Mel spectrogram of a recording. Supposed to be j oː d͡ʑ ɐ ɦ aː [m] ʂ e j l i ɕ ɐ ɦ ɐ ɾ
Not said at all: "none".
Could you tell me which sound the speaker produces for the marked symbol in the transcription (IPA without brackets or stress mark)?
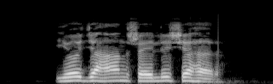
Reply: n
